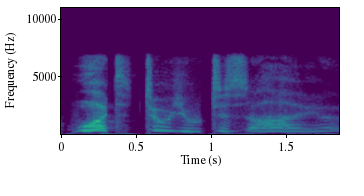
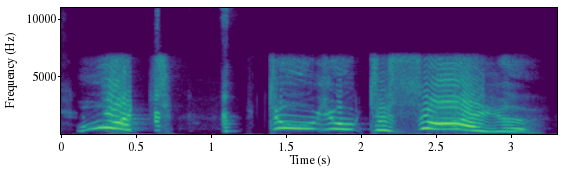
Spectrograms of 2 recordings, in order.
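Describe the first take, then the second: First: It is said quietly. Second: It is said loudly, like a scream.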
